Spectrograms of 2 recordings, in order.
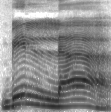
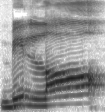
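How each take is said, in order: First: The L is pronounced thin and light. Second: The L is pronounced thick and heavy. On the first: The speaker calls it right. "তাই এটা মোটা হবে না, পাতলা হবে" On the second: The speaker calls it wrong. "এটা হলে ভুল হবে"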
